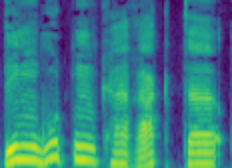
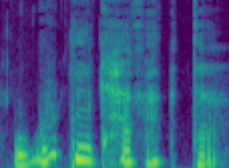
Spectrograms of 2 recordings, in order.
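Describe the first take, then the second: First: Louder, slow, declarative delivery; full-voiced, measured royal statement; prompted repeat out loud. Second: High, soft, slow stage whisper; feed the word discreetly to someone; hushed, high-pitched prompting. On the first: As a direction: take up the prompt and proclaim it. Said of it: "sagte der König nun". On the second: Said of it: "flüsterte der Wesir". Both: A narrator's reading.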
